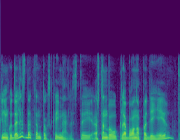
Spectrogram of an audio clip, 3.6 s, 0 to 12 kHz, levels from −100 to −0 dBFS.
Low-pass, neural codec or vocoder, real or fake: 7.2 kHz; none; real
